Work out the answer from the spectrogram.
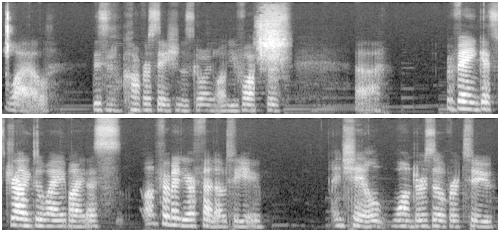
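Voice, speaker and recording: A woman's voice: on the low side, fairly even intonation, moderate pace, recorded from a distance, faint music behind, low-quality recording. Chatty woman running a tabletop game. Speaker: game master.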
